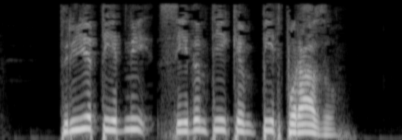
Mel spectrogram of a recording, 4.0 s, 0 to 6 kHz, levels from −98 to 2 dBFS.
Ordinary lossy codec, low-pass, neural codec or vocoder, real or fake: MP3, 24 kbps; 5.4 kHz; none; real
